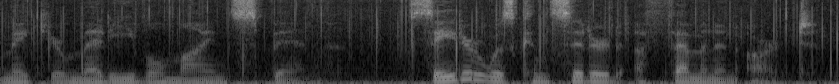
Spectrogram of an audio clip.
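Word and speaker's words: seiðr: Sometimes it relied on magic, specifically a mysterious practice called seder, pronounced seder, which was part sorcery, part spiritual therapy, and part my ex won't return my runstones.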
